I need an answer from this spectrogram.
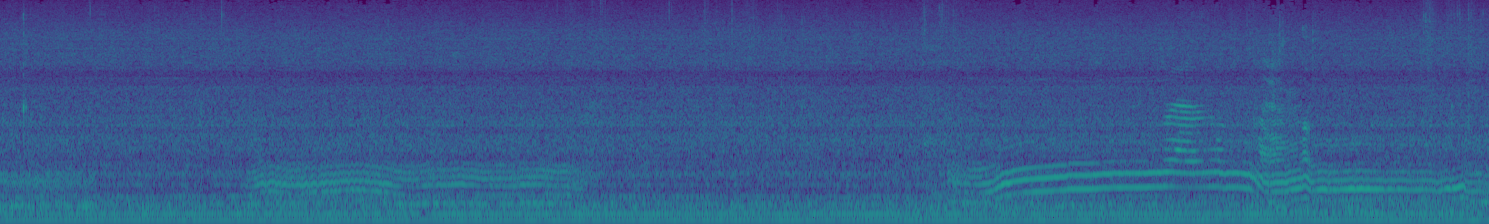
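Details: Feral cats at feeding time at Evergreen Valley College: two long, drawn-out meows, the first wavering, the second rising then held steady and ending in a brief upward break, over the loud, constant hum of an electrical transformer.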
